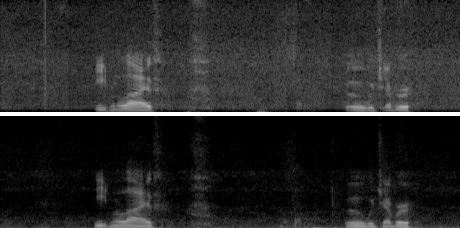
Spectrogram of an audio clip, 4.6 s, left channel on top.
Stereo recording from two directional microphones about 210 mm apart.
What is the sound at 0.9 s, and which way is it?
Speech, 5° left (ahead or behind).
